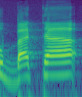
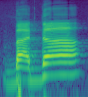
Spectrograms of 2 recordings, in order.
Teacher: Adapun huruf ta dan huruf dal, kita tahu hujung lidah, langgar belakang, gigi arnab atau gigi atas kita. Jadi huruf ta tu sifat dia nipis, huruf dal sifatnya sederhana.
